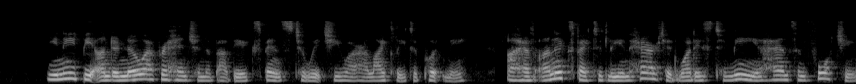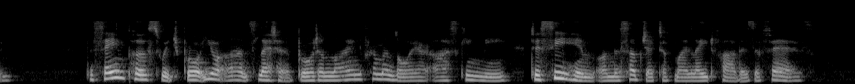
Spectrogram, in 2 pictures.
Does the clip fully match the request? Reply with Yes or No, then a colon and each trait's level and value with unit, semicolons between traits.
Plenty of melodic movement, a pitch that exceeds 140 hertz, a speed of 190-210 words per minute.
No: average, 3.5 semitones; high, 190 Hz; average, 195 wpm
